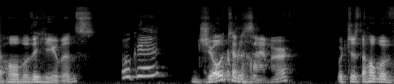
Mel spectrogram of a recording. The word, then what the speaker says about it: Jotunheim: Jotunheimer, which is the home of the giants. I think it's pronounced Jotunheim.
